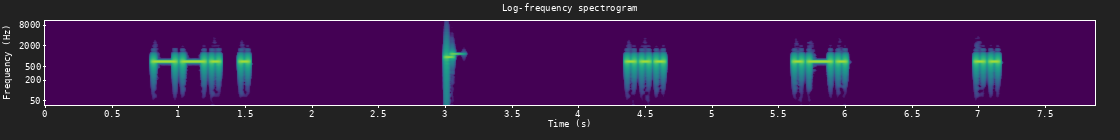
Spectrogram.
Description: Morse code, heard as a keyed tone, about 22 wpm, spaced as for 10 wpm, 700 Hz. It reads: GE SRI
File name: Top 90 QSO Elements - 6x Character Spacing - 22wpm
